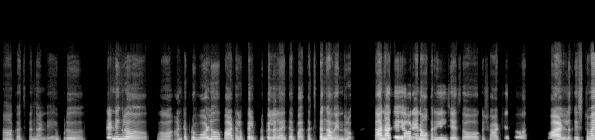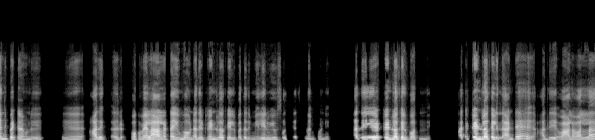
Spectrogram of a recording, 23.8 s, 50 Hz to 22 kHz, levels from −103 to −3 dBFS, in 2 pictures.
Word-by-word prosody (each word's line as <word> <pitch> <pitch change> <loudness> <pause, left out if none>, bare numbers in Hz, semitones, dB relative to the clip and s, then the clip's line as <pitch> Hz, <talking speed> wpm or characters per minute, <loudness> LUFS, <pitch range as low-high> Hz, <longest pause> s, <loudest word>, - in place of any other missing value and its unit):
ఆ! - - -12 0.2
ఖచ్చితంగా 220 0 -15
అండి. 195 +4 -22 0.2
ఇప్పుడు 240 -4 -12 0.7
ట్రెండింగ్‌లో 310 +5 +2 0.6
ఉ - - -19 0.3
అంటే 240 +4 -14
ఇప్పుడు 270 -3 -6 0.2
ఓల్డు 285 +6 +1 0.2
పాటలు 275 +2 -2
పిల్ 270 -1 +1
ఇప్పుడు 270 0 -16
పిల్లలైతే 260 +3 -3
ప - - -20 0.2
ఖచ్చితంగా 275 +7 0
వినరు. 215 0 -6 0.5
కానదీ 275 0 +6 0.2
ఎవరైనా 255 +4 +1
ఒక 250 -2 -13
రీల్ 230 0 -4
చేసో, 210 -1 -6 0.2
ఒక 200 - -23
షార్ట్ 200 0 -7
చేసో 205 +8 -12 0.6
వాళ్ళకిష్టమైనది 250 +5 +1
పెట్టరనుకోండి. 225 -4 -3 0.6
ఏ - - -17 0.6
అది 255 +2 +1 0.3
ఇర - - -11 0.3
ఒకవేళ 240 +4 +1
ఆళ్ళ 235 0 +2
టైమ్ 230 +3 0
బావుండి 255 -1 -3
అది 220 0 -4
ట్రెండ్‌లోకెళ్ళిపోద్ది. 220 -5 -3
అది 180 - -15
మిలియన్ 225 +5 -6
వ్యూస్ 245 0 -9
వచ్చేస్తుందనుకోండి. 175 - -17 0.6
అదీ 260 +3 -1 0.3
ట్రెండ్‌లోకెళ్ళిపోతుంది. 255 - +3 0.6
అది 335 - -6
ట్రెండ్‌లోకెళ్ళింది 275 -4 +6
అంటే, 245 +8 -1 0.5
అది 240 +2 -10 0.2
వాళ్ళ 200 +3 +1
వల్ల 240 +4 -5
245 Hz, 120 wpm, -22 LUFS, 220-270 Hz, 0.7 s, కానదీ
